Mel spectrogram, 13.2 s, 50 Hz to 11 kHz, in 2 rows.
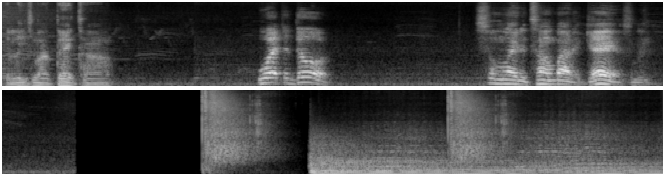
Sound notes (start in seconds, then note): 8.6 gun shoots; 9.7 suspenseful music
